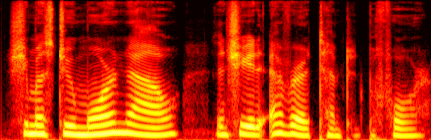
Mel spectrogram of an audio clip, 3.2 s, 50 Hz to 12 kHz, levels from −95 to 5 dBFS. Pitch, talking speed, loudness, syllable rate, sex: 190 Hz, 205 wpm, -14 LUFS, 5.6 syllables/s, female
